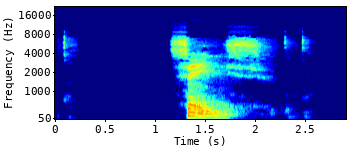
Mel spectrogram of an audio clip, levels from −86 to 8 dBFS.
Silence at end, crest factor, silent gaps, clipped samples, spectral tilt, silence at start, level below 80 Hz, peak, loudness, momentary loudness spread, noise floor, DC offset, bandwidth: 0.85 s; 22 dB; none; under 0.1%; -3 dB/octave; 1.15 s; -58 dBFS; -2 dBFS; -19 LUFS; 17 LU; -48 dBFS; under 0.1%; 11 kHz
